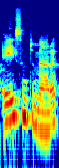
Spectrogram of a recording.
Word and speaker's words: asymptomatic: symptomatic symptomatic so uh asymptomatic is going to have a stress on the first syllable to highlight that it's asymptomatic instead of symptomatic um and then it's going to have stress on this penultimate syllable second to last that has the a black cat vowel we also say this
